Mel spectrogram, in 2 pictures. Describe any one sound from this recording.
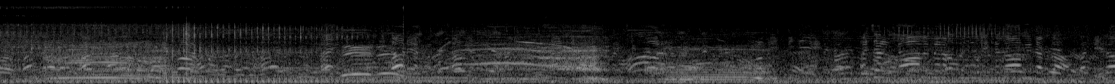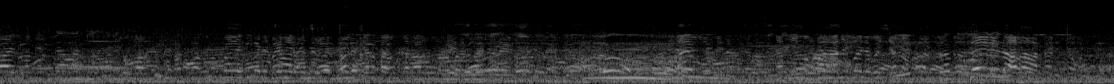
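Many men talk and call out in a busy crowd outdoors.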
